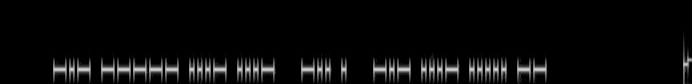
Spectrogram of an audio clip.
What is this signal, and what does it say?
Morse code, heard as a keyed tone, about 32 wpm, 700 Hz. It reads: K0VV DE KV5M
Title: USA Callsign DE Callsign - 4 Characters - 30wpm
